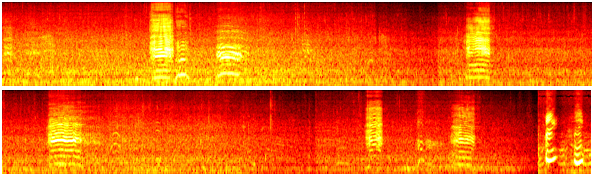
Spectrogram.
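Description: Adelie penguins give short, harsh, nasal squawks in scattered bursts over a steady rush of wind and surf.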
